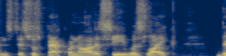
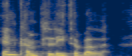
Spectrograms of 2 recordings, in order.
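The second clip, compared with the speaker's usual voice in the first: fake English accent pitched very high; 10 semitones higher than usual. Insisting a word be said with an accent, put-on english accent. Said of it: "You got to say it with an English accent".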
